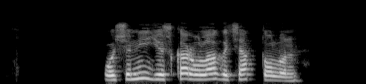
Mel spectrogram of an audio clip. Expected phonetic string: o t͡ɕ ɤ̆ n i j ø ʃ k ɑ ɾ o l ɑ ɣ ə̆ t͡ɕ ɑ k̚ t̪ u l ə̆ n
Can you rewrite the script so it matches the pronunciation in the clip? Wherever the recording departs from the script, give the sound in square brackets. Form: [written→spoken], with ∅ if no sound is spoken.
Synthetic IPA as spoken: o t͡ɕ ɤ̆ n i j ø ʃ k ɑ ɾ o l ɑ ɣ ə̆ t͡ɕ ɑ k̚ t̪ [u→o] l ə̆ n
